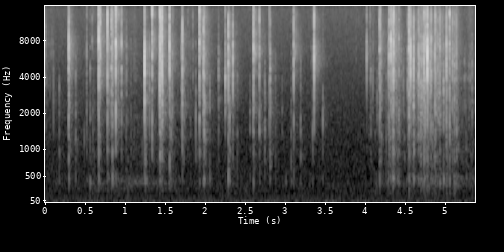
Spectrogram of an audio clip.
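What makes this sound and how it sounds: A Peter Pan (Wendy) pin on a blue cardboard card inside a clear plastic bag is flipped over, and the sleeve is crinkled with fingertips and long nails. Bright, crisp plastic crackles and sharp nail ticks come in quick irregular bursts with brief quiet gaps, and a denser flurry of crinkling near the end.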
